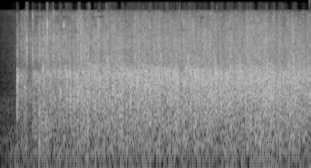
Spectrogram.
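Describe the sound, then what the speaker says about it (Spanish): Audience in a hall breaking into applause at the end of a podcast talk on AI and urban planning, clapping starting abruptly and staying loud and dense. "Un aplauso para ella aquí en el salón"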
